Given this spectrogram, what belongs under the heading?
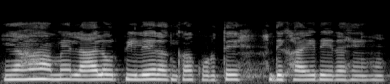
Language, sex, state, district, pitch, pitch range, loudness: Hindi, female, Madhya Pradesh, Bhopal, 220 Hz, 215-225 Hz, -14 LUFS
